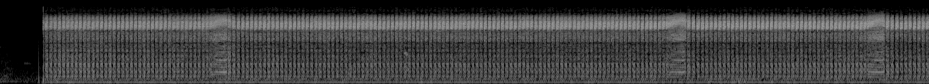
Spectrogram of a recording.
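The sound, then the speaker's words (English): A New Zealand cicada buzzes loudly and steadily, a harsh electric whine that starts abruptly and holds on, with a few brief clicking stutters breaking the drone. “and here is a New Zealand cicada.”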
